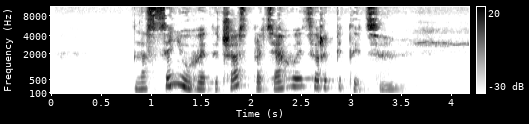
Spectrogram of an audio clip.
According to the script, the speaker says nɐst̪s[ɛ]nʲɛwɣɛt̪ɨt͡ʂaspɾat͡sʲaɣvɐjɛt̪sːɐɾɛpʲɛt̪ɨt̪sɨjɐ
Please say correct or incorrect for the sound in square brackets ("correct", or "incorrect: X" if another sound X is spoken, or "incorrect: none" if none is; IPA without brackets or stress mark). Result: correct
